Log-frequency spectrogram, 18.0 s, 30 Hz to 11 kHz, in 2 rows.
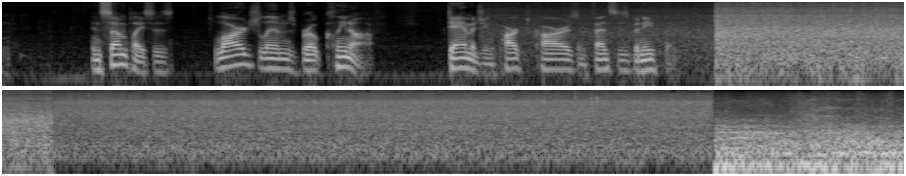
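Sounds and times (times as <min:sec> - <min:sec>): rain and hail beating down: 0:06.6 - 0:16.2
heavy low rumble: 0:15.0 - 0:18.0.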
